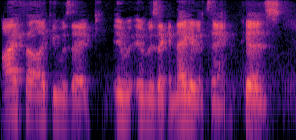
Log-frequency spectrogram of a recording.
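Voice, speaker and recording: A man's voice: medium pitch, fast talker. A man chatting casually as a DJ guest, informal and hesitant, repeating himself, speaking into headphones used as a mic. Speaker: DJ and livestreamer, interview guest. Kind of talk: casual chat. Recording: noisy headphone mic on online call.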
